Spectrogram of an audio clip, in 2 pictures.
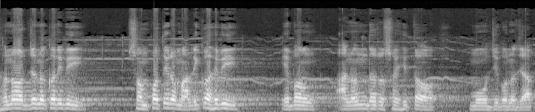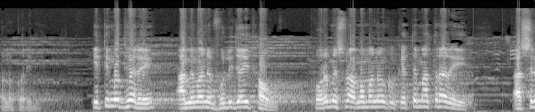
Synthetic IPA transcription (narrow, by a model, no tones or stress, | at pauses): ɔnɔːɾd͡ʒɔnɔkɔɾibi | sɔmpɔt̪iɾɔmalikɔɦebiebɔŋa̰nɔnd̪ɔɾɔsɔɦit̪ɔmũd͡ʒibɔnɔd͡ʒa̰pɔnɔ̰kɔ̰ɾḭbḭ | it̪imɔd̪ʱjɔɾeamemanebʱulid͡ʒajt̪ʰawpɔɾɔmesɔɾɔam̤ɔmanɔŋkuket̪emat̪ɾaɾe | a̰si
